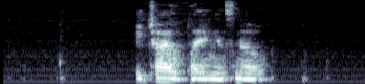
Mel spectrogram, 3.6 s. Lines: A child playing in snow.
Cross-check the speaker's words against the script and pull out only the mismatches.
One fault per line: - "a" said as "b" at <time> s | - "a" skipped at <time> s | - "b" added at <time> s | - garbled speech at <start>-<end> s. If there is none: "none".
none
